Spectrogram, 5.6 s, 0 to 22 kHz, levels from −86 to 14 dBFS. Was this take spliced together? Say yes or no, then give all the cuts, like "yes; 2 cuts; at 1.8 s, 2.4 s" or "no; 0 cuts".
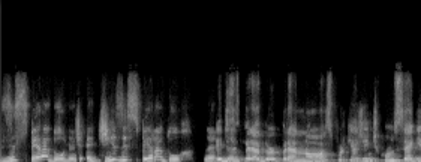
yes; 2 cuts; at 1.0 s, 2.6 s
